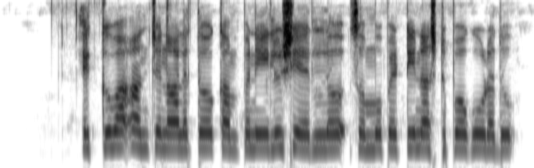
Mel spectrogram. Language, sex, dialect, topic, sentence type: Telugu, female, Utterandhra, banking, statement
